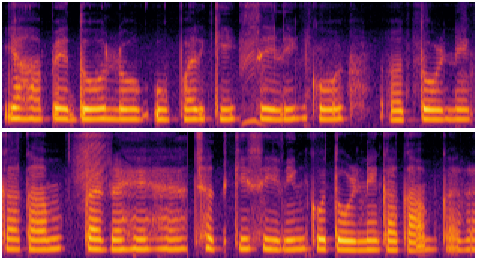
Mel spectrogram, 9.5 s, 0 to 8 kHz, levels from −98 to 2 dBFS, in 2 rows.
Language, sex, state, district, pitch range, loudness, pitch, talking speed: Hindi, female, Bihar, Gopalganj, 225-235 Hz, -18 LUFS, 230 Hz, 150 wpm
